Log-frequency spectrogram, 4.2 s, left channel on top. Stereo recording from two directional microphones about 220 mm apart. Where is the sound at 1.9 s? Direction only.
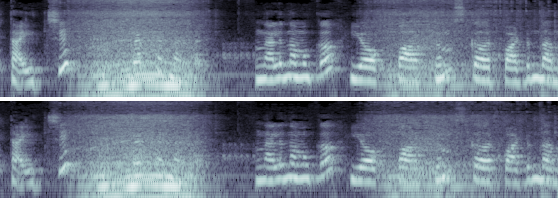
45° left (ahead or behind).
